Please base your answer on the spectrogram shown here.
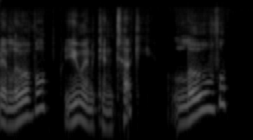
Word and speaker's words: Louisville: Louisville? Louisville?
